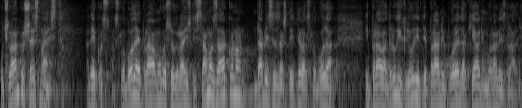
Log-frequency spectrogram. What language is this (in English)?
Croatian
